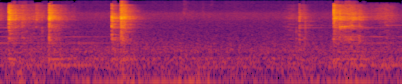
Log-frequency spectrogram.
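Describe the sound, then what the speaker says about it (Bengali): A utensil clinks and scrapes in a kadai while nutmeg and mace dry roast, a few sharp metallic knocks separated by quiet gaps. "এবার এটাকে আমি কড়ার মধ্যে একটু ভেজে নেব, ড্রাই রোস্ট করে নেব।"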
